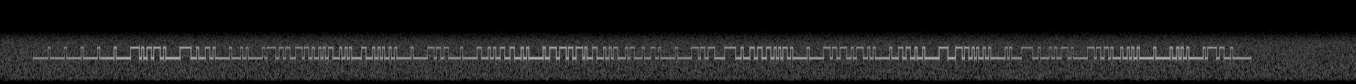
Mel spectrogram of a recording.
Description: RTTY (45.45 baud, 850 Hz shift), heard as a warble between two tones, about 1700 Hz centre, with radio static and fading. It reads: TUKEL JCXCF VCWCA HCBBU MTUIS NNUPO FXTKA GJJEC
